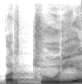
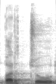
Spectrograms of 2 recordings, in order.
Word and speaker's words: प्रचुर: हैं इसका अबंडेंस प्रचुर प्रचुर्य नहीं प्रचुर यहां पे स्पेलिंग वो करेक्शन कर लेना प्रचुर प्रचूर मतलब अधिक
